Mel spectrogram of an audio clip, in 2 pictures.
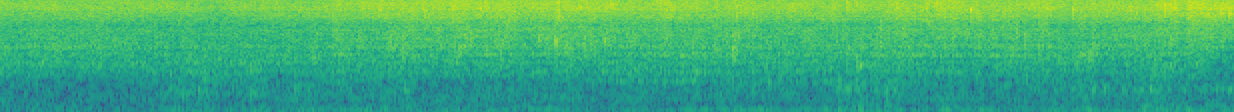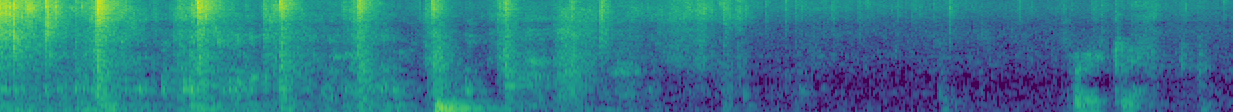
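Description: Tap water runs into a sink to rinse a small MiniMesh strainer, a steady close gush for about six seconds, then stops and gives way to scattered clinks, drips and handling knocks before near silence.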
